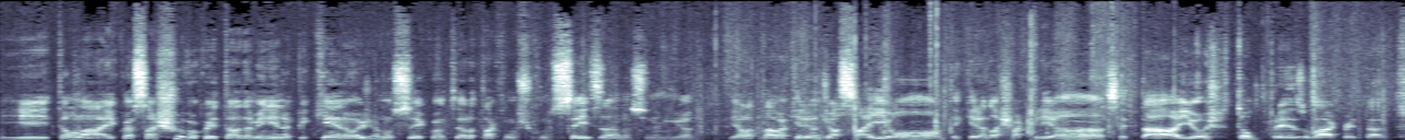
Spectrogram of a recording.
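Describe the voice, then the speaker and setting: Speaking at a fairly quick pace with hardly any pauses, the voice makes very wide pitch swings over light background noise. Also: man. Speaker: travel vlogger. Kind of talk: casual vlog chat. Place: home room. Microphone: phone near.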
